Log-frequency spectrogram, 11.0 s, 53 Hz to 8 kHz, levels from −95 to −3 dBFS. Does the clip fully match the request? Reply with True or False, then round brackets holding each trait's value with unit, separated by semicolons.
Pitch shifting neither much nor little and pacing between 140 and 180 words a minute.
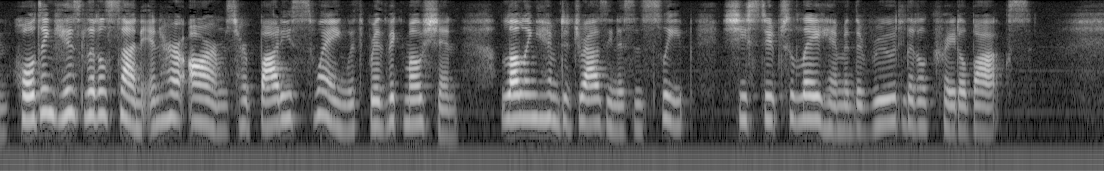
True (3.6 semitones; 165 wpm)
